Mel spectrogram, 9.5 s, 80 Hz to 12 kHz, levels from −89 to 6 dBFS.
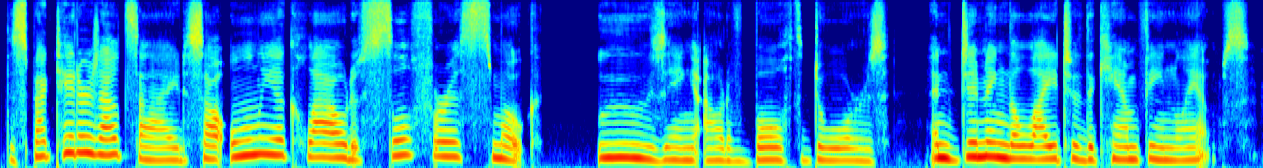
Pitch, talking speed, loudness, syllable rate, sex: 225 Hz, 145 wpm, -16 LUFS, 4.1 syllables/s, female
